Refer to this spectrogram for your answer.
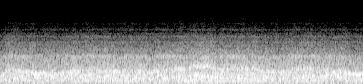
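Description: Wind blowing across a mountain plateau in the Vercors makes a steady, loud, rumbling roar that never lets up, thick in the low and middle range, with no voices or other sounds.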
